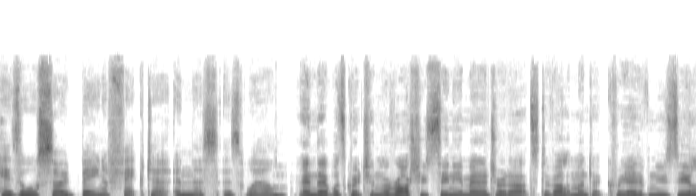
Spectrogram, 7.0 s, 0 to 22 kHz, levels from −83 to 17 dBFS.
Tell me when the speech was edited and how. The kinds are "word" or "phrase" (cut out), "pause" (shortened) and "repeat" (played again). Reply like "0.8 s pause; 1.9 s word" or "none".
2.9 s pause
